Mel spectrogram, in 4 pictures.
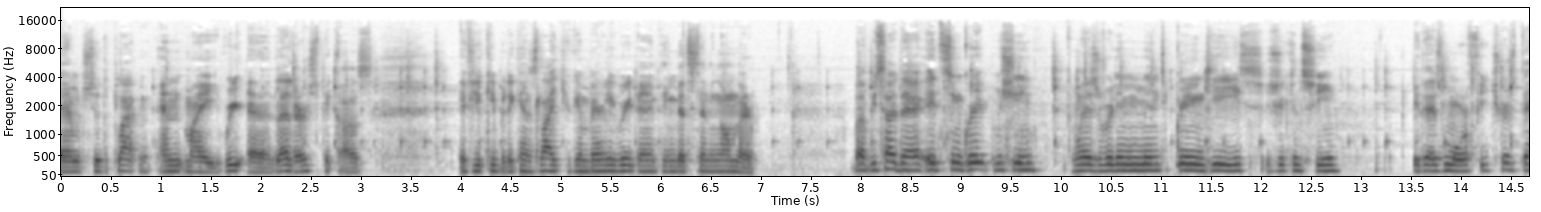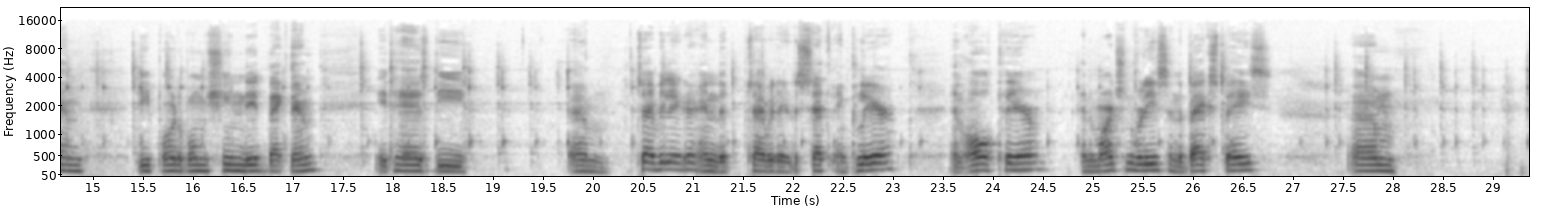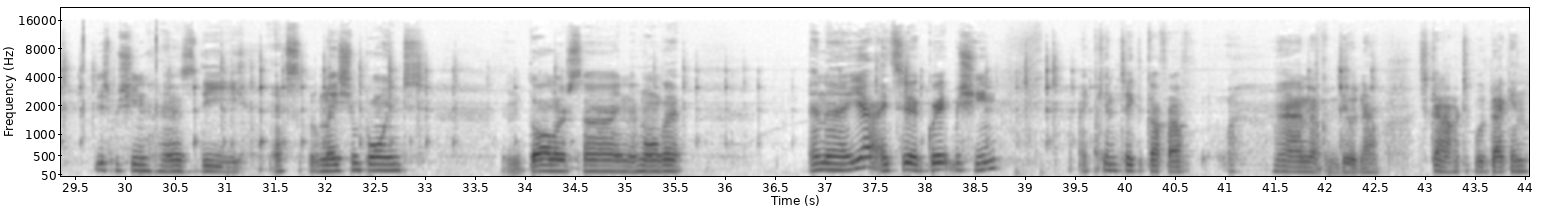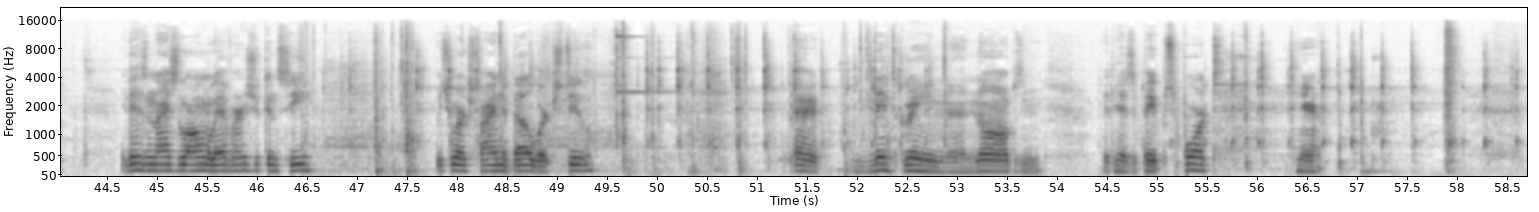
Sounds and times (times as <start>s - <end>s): Speech: 0.0s - 3.2s, 4.0s - 7.0s, 7.9s - 12.8s, 13.5s - 18.8s, 19.8s - 26.8s, 27.6s - 28.0s, 29.7s - 33.0s, 33.8s - 35.6s, 36.8s - 38.8s, 39.6s - 40.7s, 41.5s - 46.6s, 47.8s - 49.4s, 51.3s - 55.8s, 56.4s - 56.7s.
